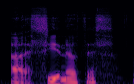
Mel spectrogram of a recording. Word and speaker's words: Ceanothus: Ceanothus? Mm-hmm. Yeah. Did I say, get it right? – That's right.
